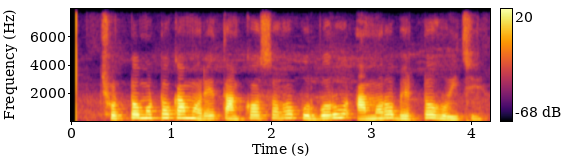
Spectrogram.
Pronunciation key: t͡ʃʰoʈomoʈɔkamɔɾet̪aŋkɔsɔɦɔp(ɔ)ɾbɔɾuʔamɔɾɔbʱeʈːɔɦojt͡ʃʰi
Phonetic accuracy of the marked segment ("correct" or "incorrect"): incorrect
